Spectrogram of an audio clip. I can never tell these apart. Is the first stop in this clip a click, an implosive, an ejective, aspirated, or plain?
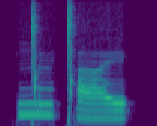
click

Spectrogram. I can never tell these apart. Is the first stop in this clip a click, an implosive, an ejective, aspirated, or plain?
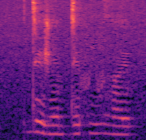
plain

